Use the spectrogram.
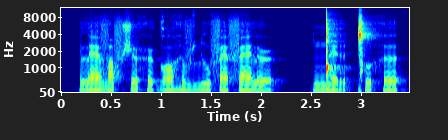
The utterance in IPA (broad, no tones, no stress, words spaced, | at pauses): lævɑfʃə˞hə˞ ɡɔɦəv ʎufæ fælə˞ | ŋ͡ǃɛrǀʰu hə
